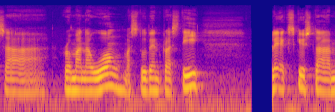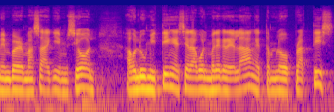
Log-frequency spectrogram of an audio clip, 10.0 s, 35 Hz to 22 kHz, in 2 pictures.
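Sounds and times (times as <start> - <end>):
man talking: 0.0 - 3.1, 4.1 - 10.0
man breathing in: 3.0 - 3.8, 6.5 - 6.9.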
